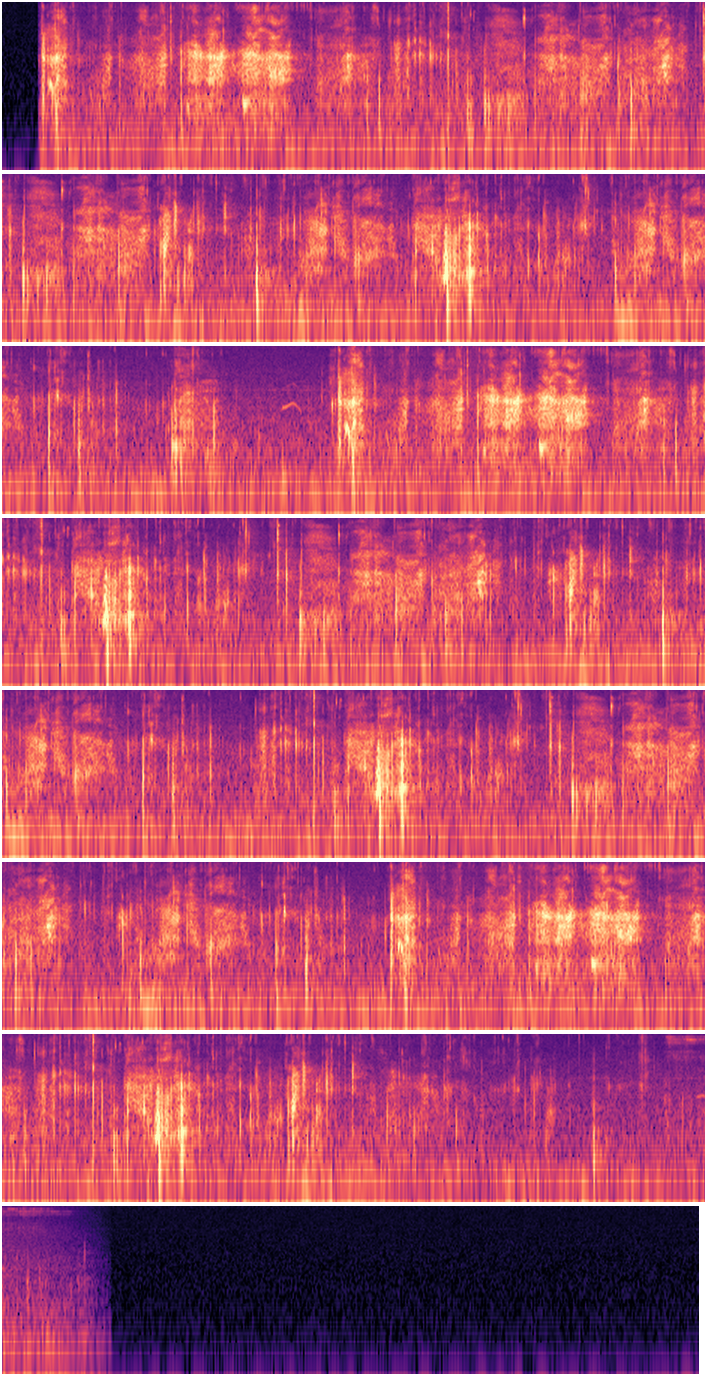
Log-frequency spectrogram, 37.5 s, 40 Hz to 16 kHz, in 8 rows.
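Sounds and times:
cat guzzling greedily: 0.2s - 33.3s.

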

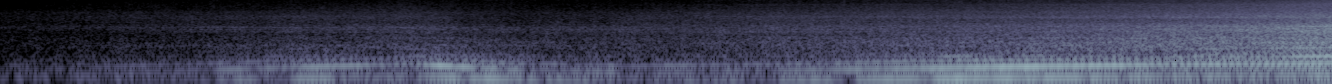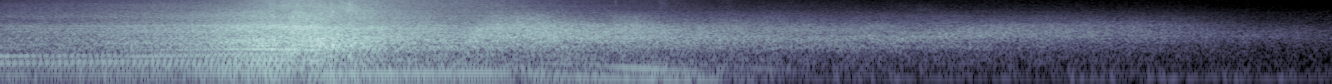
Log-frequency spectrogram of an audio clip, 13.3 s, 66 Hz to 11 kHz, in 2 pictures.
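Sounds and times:
Citroen C2 car passing by: 4.8s - 12.8s.

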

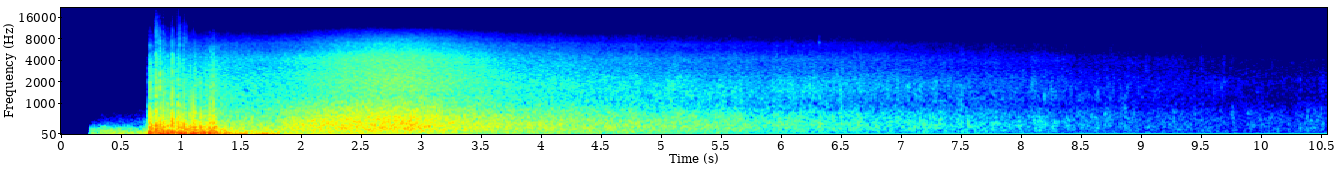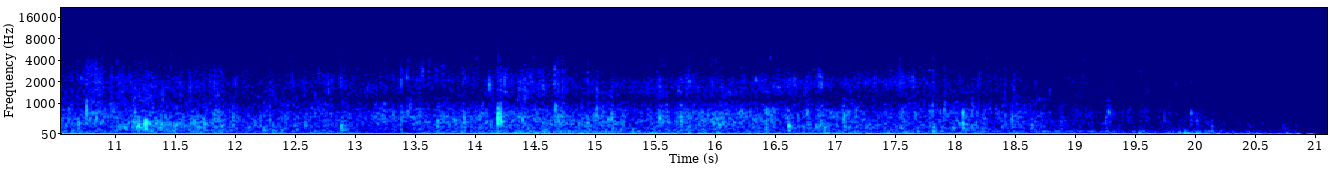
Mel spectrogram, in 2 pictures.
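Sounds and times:
quarrying explosion single blast: 0.3s - 6.0s.

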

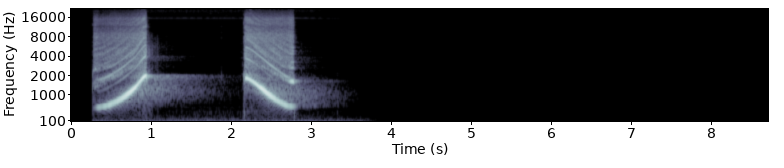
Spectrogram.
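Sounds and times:
swanee whistle ascending and descending: 0.3s - 1.1s, 2.2s - 2.8s.

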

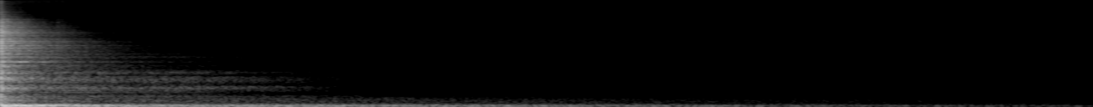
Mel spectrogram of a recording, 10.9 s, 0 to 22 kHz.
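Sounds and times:
low cinematic impact thump: 0.0s - 5.1s.

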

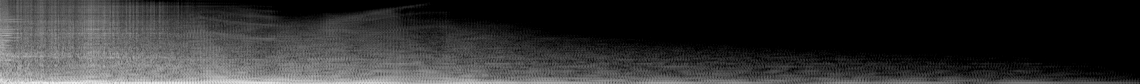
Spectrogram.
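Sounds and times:
whoosh: 0.0s - 4.2s
impact hit: 0.0s - 5.1s.

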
